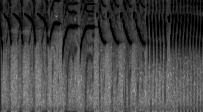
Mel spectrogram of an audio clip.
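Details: Singing canary: a series of loud, ringing whistles swooping downward, each roughly a quarter second long, then a sudden switch to a very fast, dry, buzzy trill.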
